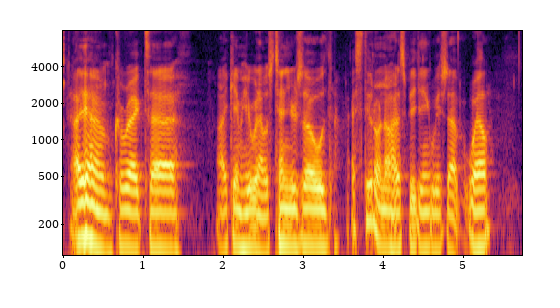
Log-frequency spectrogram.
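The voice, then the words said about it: Light, easily understood accent. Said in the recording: “You only have the cool kind of an accent, not the non-understandable kind of an accent.”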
